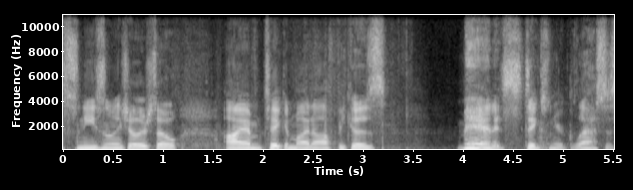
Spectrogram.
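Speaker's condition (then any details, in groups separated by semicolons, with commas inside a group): No condition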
